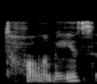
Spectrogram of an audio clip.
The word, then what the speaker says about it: Ptolemies: first one is the ptolemies the P is silent so the Tommies they're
